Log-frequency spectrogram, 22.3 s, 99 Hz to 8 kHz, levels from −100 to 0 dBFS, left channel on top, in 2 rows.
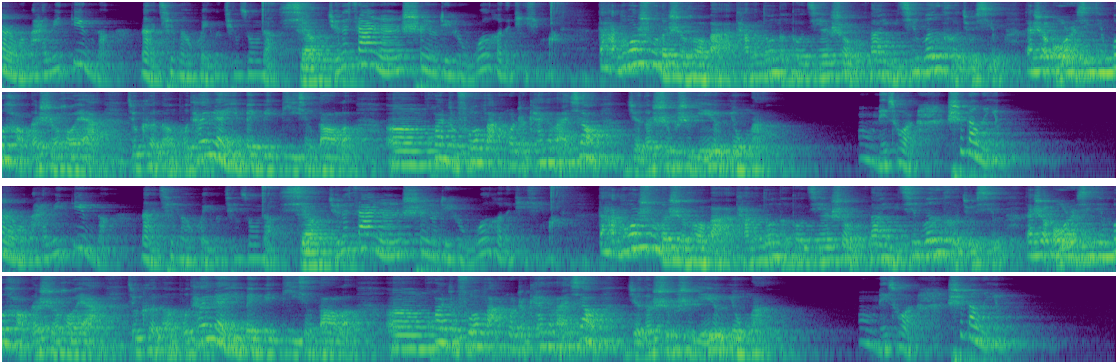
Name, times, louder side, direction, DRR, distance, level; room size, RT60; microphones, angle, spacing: voice 1, 0.0-5.6 19.7-21.1, left 2 dB, 50° left, 4 dB, 1.0 m, -34 dB
voice 2, 2.8-3.2 5.7-18.8, equal, 20° left, -2 dB, 2.3 m, -29 dB
9.0 x 5.5 x 5.6 m, 1.1 s
head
